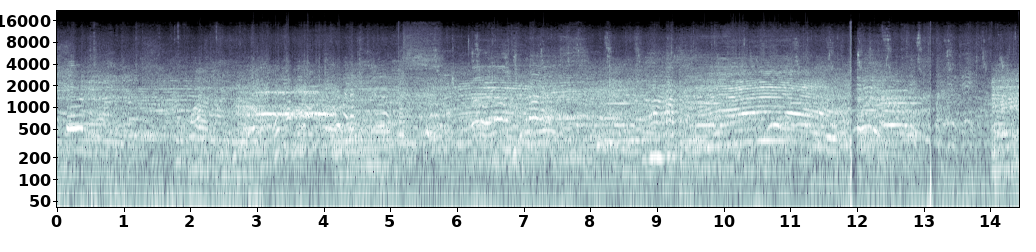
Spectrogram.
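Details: Cattle gathered at a crowded Indonesian livestock market on a morning after rain, several drawn-out lowing moos rising and falling amid constant chatter of many people and a few sharp knocks.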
